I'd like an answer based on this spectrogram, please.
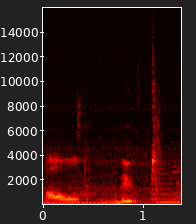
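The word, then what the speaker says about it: Old Mout: See, it says to pronounce it old moot cider.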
